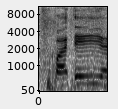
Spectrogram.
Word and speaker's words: paella: Paella yedim. Biz ona Rusça paella diyoruz ama biliyorsunuz İspanyolcada iki el yan yana olunca y olarak okunuyor.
